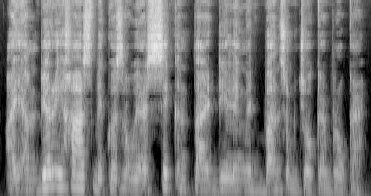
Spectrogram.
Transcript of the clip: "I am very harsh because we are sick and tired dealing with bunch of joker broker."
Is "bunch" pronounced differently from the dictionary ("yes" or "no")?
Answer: yes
